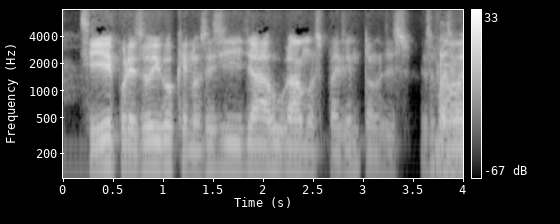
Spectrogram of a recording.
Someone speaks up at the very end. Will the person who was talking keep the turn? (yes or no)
no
